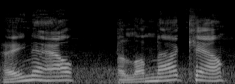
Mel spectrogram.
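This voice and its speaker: A wry old battlemage veteran in a fantasy game. He talks colloquially and gruffly, like an uncle, in a voice a little high for a man, with noticeable ambience behind him. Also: very animated, slow, background noise, full character voice. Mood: wry, casual. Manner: colloquial, dry, gruffly avuncular. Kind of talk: video game acting.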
